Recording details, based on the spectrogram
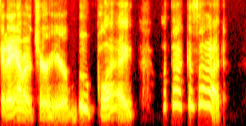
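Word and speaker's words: bouclé: Mickey says that's a boucle, mostly for intermediate to advanced, not beginners.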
